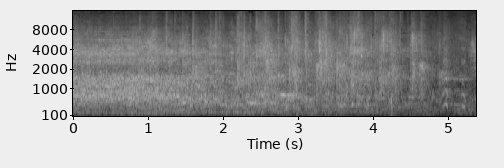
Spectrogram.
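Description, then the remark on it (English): A crowd applauds steadily, dense clapping filling the whole stretch at a loud, even level before easing off slightly toward the end. “Applauding that, you should be ashamed of yourself.”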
